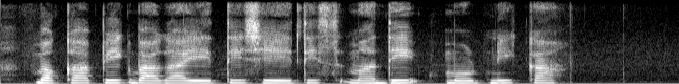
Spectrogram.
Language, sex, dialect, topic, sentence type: Marathi, female, Varhadi, agriculture, question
